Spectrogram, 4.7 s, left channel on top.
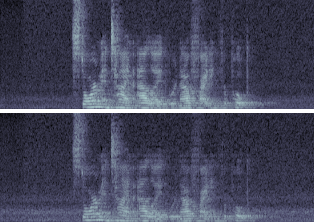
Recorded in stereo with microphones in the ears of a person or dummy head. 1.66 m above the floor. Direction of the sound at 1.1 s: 35° left (ahead or behind).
